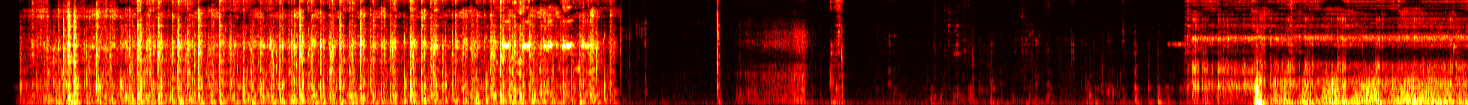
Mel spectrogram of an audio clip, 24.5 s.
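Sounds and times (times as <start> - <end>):
gas lantern: 0.3 - 10.4, 19.8 - 24.4.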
